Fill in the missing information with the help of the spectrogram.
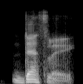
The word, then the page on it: deathly: British English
